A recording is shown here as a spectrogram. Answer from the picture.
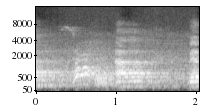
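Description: A man speaking into a stage microphone in short phrases.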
